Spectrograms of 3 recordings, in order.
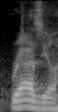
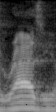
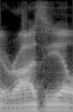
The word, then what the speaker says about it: Raziel: pronounce yours is it it is Razzie all right it's not like Razi yeah oh you can say Raziel or as EO either one worked yeah that's what I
